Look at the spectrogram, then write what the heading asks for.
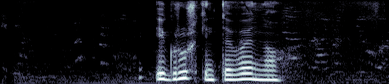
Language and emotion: Russian, neutral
